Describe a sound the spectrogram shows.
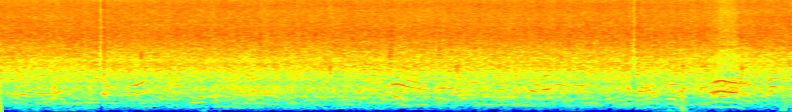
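Water trickles and splashes down a stone wall.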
